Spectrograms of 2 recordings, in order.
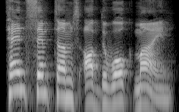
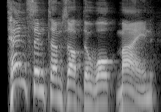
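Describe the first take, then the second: First: It is read plainly, without added expression. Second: It is read with more style and expression. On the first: The speaker calls it wrong. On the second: The speaker calls it right.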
